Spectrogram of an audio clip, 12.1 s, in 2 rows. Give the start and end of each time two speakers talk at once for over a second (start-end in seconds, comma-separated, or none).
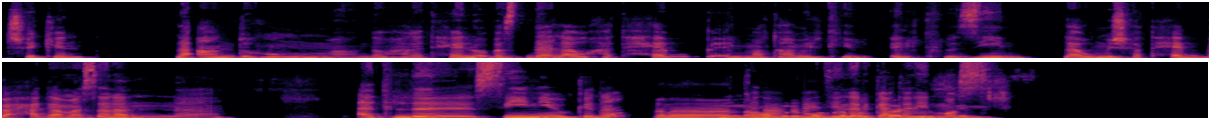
9.6-11.0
